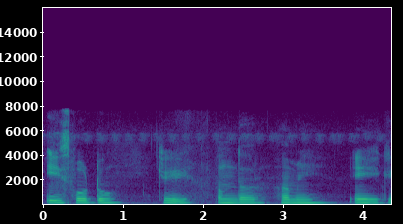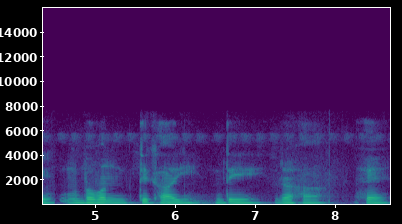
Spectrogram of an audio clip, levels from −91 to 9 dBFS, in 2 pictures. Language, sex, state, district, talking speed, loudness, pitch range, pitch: Hindi, male, Uttar Pradesh, Muzaffarnagar, 75 wpm, -33 LUFS, 135-145 Hz, 140 Hz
